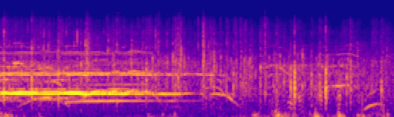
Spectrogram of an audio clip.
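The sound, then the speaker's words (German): Poetry slam audience applauding the winner: dense clapping that thins out after a couple of seconds, with voices heard through it. “Wir bitten auf, auf die Bühne mit großem Applaus, Applaus für Mario Tomic, den Sieger des vierten Olivi Poetry Slams.”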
